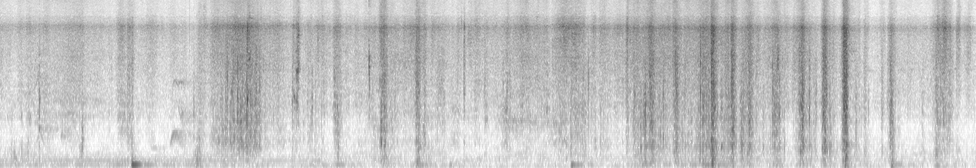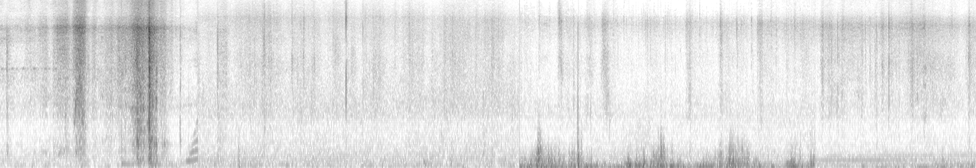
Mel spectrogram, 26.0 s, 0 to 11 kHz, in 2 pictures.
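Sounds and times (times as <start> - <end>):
rustling: 0.0 - 15.4.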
